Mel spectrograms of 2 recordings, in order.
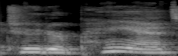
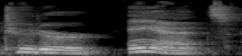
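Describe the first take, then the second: First: The second word begins with a p sound. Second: The second word begins with a vowel sound. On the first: "the H be silent" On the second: "the P H be silent"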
